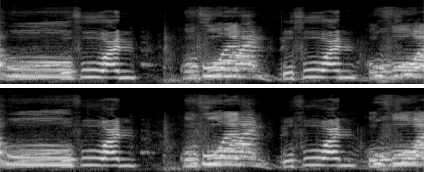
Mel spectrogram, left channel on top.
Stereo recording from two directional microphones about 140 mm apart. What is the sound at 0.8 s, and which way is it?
Child singing, 20° left (ahead or behind).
